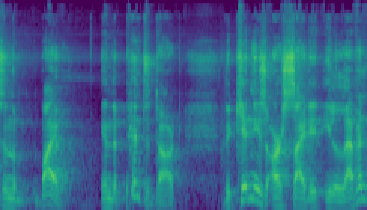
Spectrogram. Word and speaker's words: Pentateuch: Pentateuch.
